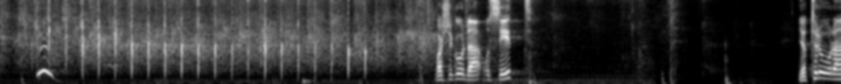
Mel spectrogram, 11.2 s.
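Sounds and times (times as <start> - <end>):
audience applauding the young worship team: 0.0 - 6.6
speech: 5.8 - 7.2, 10.7 - 11.2.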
